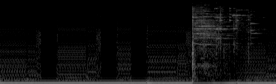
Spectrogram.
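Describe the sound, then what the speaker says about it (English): Porcelain shatters on the floor in the video game Berrywitched, a single sharp crash near the end following a few soft clinks against a steady background hum. "The sound of porcelain colliding with the floor"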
